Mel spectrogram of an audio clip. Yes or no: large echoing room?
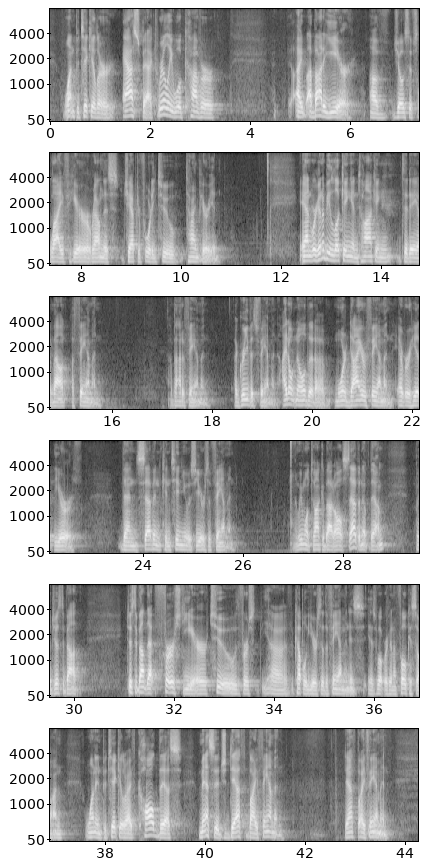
yes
